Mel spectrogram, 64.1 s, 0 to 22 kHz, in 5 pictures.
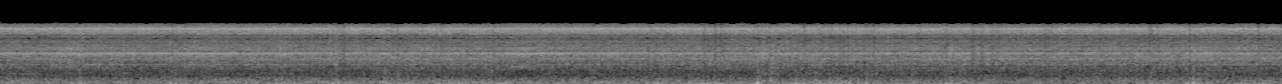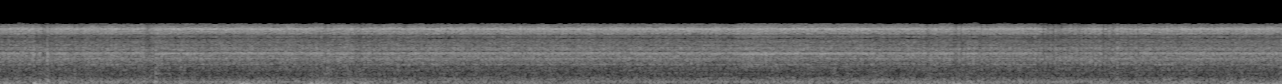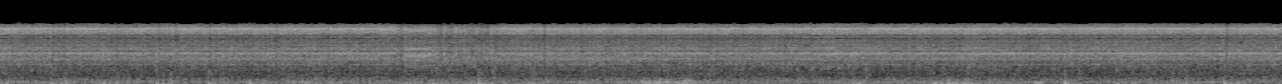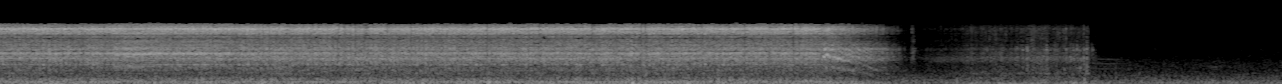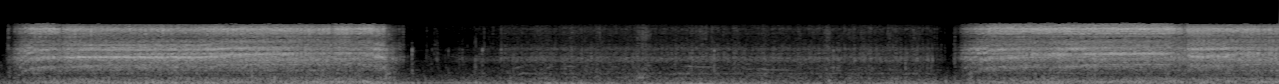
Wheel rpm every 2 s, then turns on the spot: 230, 230, 230, 230, 230, 230, 230, 230, 230, 240, 230, 230, 240, 230, 230, 230, 230, 230, 230, 230, 230, 230, 230, 120, 10, 40, 210, 150, 10, 20, 100, 220.
48-50 54-60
